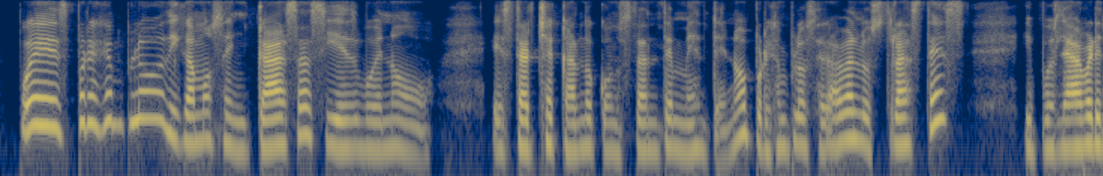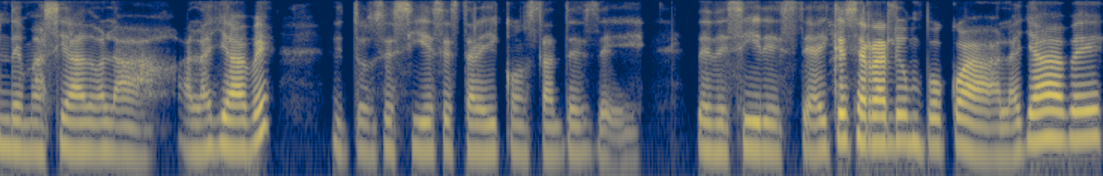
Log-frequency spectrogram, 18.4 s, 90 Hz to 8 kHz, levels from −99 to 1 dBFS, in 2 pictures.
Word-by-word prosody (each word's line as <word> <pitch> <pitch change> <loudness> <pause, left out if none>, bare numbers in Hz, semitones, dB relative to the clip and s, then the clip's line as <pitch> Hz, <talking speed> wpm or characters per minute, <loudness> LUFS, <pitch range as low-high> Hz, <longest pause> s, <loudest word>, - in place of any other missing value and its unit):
Pues, 315 -1 +4
por 355 0 -3
ejemplo 365 +3 -3
digamos 225 -3 -2
en 180 -4 -8
casa 200 +9 +3
si 200 -4 -3
es 185 0 -7
bueno 180 -4 -11 0.4
estar 180 +1 +1
checando 190 -2 -2
constantemente, 175 -1 -7
¿no? 245 - -4
Por 200 -6 -6
ejemplo 190 +3 -8
se 185 -2 -8
lavan 225 +5 0
los 200 -4 -3
trastes, 220 - -1 0.5
y 190 - -10
pues, 180 +2 -8
le 185 +1 +2
abren 195 +1 +3
demasiado 175 0 -2
a 175 - -5
la 160 -3 -7 0.2
a 175 - -11
la 175 +1 -5
llave, 195 - +2 0.5
entonces 175 0 -8
sí 175 -2 0
es 175 - -2
estar 170 -1 -4
ahí 170 0 -6
constantes 165 0 -7
de 135 -2 -15 0.4
de 175 - -4
decir 175 +2 +1
este 170 0 -3
hay 180 +2 -2
que 220 +4 +6
cerrarle 210 -1 +7
un 210 -1 -4
poco 195 +1 -2
a 160 -4 +3
la 155 +1 -6
llave 230 +3 +5
185 Hz, 155 wpm, -24 LUFS, 170-215 Hz, 0.5 s, cerrarle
